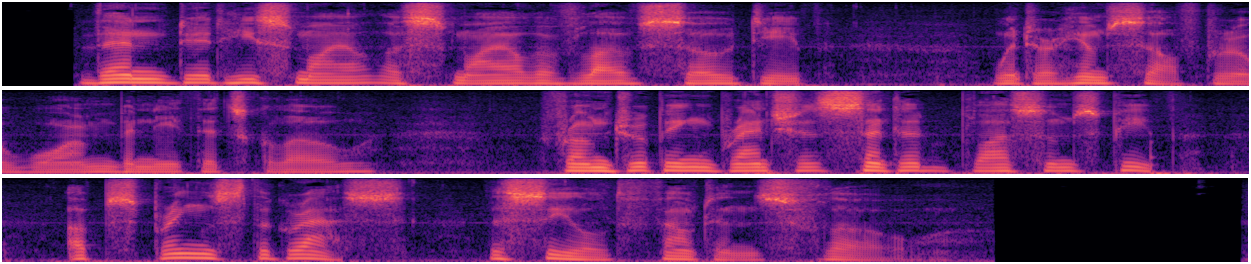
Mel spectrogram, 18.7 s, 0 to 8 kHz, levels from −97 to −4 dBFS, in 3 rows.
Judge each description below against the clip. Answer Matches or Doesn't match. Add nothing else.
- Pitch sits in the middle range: Doesn't match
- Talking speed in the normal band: Doesn't match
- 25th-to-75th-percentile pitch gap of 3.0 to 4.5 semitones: Doesn't match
